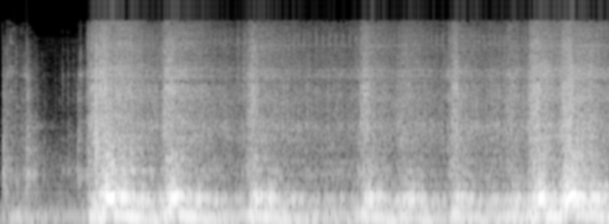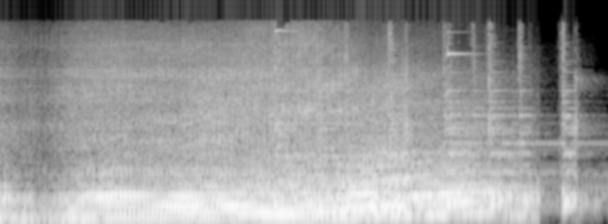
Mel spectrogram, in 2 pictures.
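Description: Motorcycle engine sound effect, revving in a run of quick swells. It then settles into a steadier engine note that dips and climbs again before cutting off suddenly near the end.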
